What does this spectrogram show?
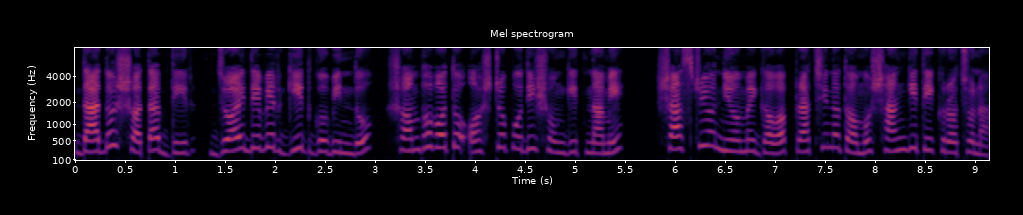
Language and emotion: Bengali, neutral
